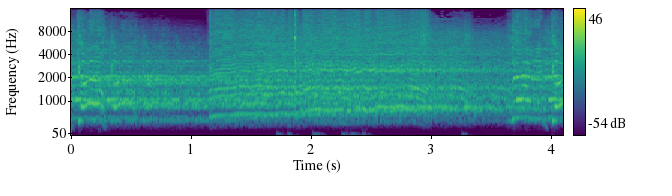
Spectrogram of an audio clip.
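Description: Sung vocal samples with delay and reverb playing over a sustained synth pad made of a looped string sample layered with an FM pad of detuned sine waves. Short vocal phrases come near the start and near the end, with one long wavering sung note between them that slowly rises and then falls.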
